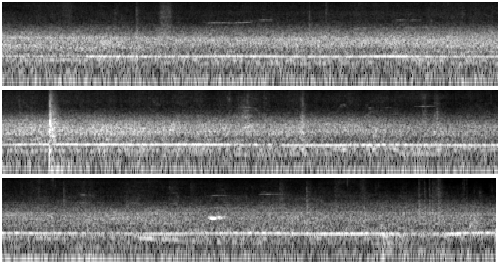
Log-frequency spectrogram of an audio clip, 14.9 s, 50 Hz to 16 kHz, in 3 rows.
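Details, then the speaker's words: Salem 330BHBS travel trailer front slide room extending: even motor drone as the room runs out, then a short clunky burst at the end as the slide mechanism resets, which happens every time; normal. "you hear that noise that's okay to hear that's just the slide mechanism resetting itself does it every time it goes out so if you hear the little noise don't panic"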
